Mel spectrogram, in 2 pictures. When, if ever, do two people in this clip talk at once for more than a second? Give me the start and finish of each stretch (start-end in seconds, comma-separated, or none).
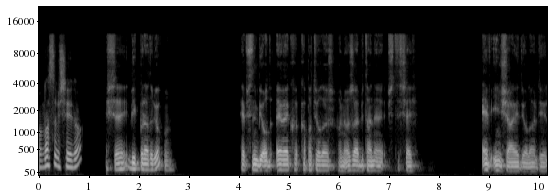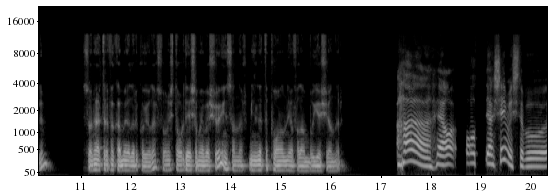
none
